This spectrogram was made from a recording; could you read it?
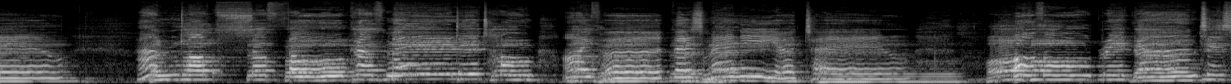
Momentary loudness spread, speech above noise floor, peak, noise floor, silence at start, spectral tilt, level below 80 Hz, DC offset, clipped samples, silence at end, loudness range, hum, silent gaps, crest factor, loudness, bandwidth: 12 LU; 27 dB; 0 dBFS; -46 dBFS; 0 s; -4.5 dB/octave; -76 dBFS; under 0.1%; under 0.1%; 0 s; 2 LU; none; none; 20 dB; -20 LUFS; over 20 kHz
